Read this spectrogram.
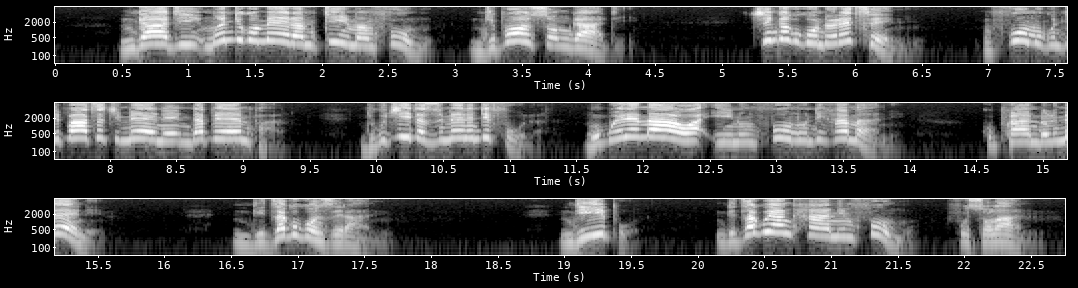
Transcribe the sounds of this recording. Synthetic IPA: ŋɡat̬imwandikɔmɛɾam̩timaɱfumu | ndip̬ɔnsɔŋɡaːti̥ | t͡ʃiŋɡakukɔndɔɾɛt͡sʰɛni | ɱ̩fumuk̬undipat͡sat͡ʃimɛnɛndap̬ɛmpʰa̰ | ndikut͡ʃitazimɛnɛndifṵːna | muɓwɛɾɛmawaʔinuɱfumundiɦama̰ni | kupʰwandɔlimɛnɛ̰ | ndid͡zak̬ukɔnzɛɾa̰ːni | ndipɔ | ndid͡zakujaŋkʰaniɱfumu | fusɔlaːnu

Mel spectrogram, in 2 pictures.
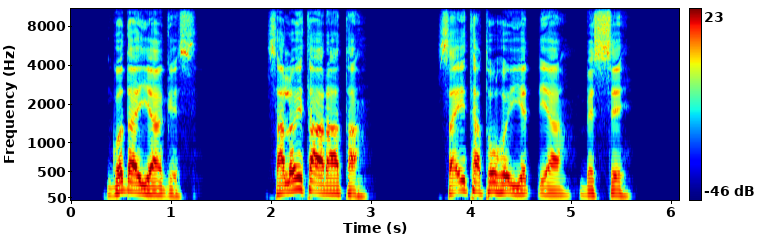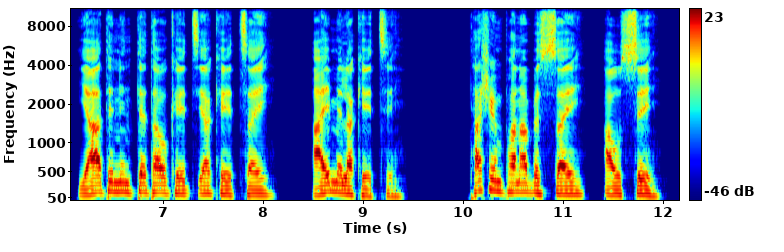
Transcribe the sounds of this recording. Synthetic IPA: ɡɔd̪ɐjjaːɡe̞̰ːs | sɐlɔjt̪ɐːɾaːt̪ɐ̰ | sɐʔɪt̪ɐt̪ɔɦɔjːɛɗːɪjaːbɛsːeː | jaːt̪ɪnhɪnt̪ːɛt̪ɐwke̞ːt͡sʼːɪjaːke̞ːt͡sːɐj | ʔɐjmɛlɐke̞ːt͡sːḛː | t̪ɐʃɛmpːɐnɐbɛsːɐjʔɐwsːeː

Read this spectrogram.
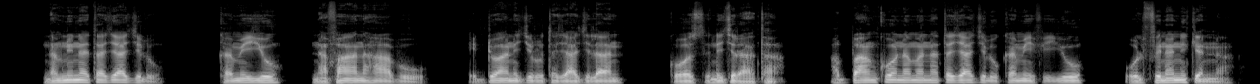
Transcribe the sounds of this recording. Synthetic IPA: nɐmnɪnɐt̪ɐd͡ʒaːd͡ʒɪlʊ̰ | kɐmɪjːu | nɐfaːnɐɦaːbṵː | ɪ̰d̪ːɔaːnɪd͡ʒɪɾʊt̪ɐd͡ʒaːd͡ʒɪlaːŋ | ko̞ːsnɪd͡ʒɪɾa̰ːt̪ʰɐ̰ | ʔɐbːaːŋko̞ːnɐmɐnɐt̪ɐd͡ʒaːd͡ʒɪlʊkɐmiːfɪjːuː | ʔʊlfɪnɐnɪkɛnːɐ̰

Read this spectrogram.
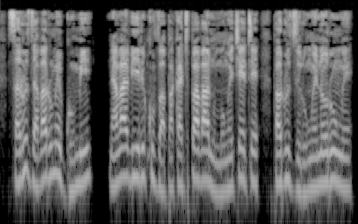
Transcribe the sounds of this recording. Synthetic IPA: saɾud͡zaʋaɾume̞ɡʱumi | naʋaʋiɾikub͡vapakat̬i̥paʋan̤umumwe̞t͡ʃe̞te̞ | parud͡ziɾumwe̞no̞ɾuːmwe̞

